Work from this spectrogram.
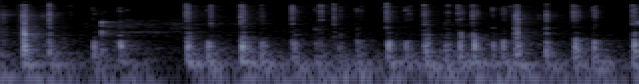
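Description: Quick typing on a computer keyboard while entering values in Revit, a dense patter of close, soft clicks with one short gap, alone without talk.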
